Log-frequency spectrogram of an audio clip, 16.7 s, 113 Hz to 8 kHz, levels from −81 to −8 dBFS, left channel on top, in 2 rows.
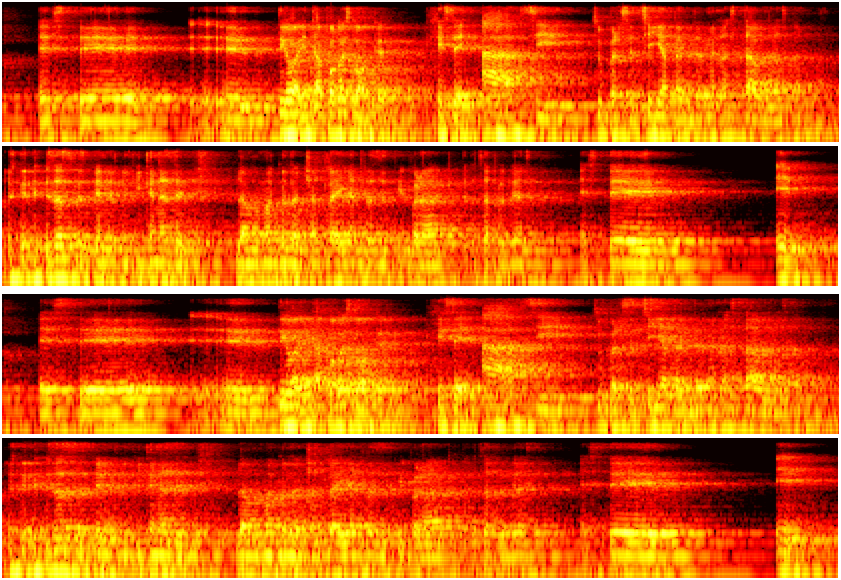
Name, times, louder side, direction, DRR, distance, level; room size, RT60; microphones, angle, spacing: voice 1, 0.4-1.4 1.9-4.0 4.2-5.6 5.9-13.6 14.1-15.0 16.1-16.3, left 1 dB, 55° left, 0 dB, 1.0 m, -25 dB
12.5 x 5.6 x 2.7 m, 2.4 s
head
